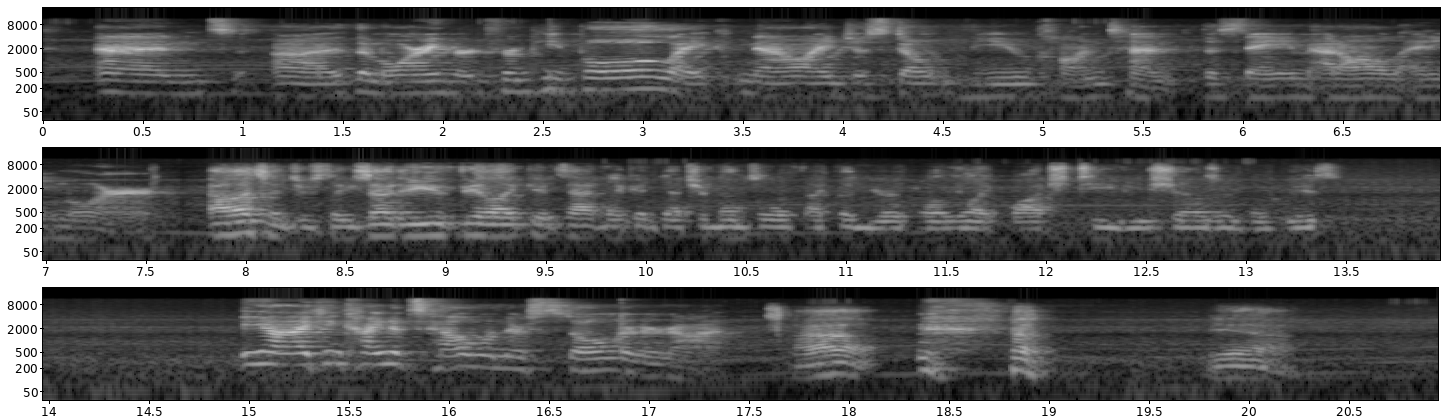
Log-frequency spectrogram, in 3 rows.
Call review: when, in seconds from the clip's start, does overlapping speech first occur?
none

